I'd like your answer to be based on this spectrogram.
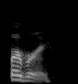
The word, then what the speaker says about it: Burberry: Burberry, it's Burberry. – Burberry. – So you kind of rush past it.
